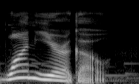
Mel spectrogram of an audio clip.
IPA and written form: wʌn jɪər əˈɡoʊ (one year ago)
